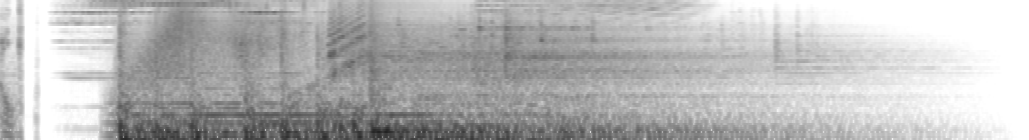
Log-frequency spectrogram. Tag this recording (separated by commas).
Music, Speech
